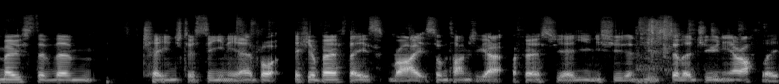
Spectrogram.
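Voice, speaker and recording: A man speaks at a moderate pace with a British accent. The sound is dry and close with no echo. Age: 20s. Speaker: triathlete. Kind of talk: podcast interview. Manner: hesitant, many fillers.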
